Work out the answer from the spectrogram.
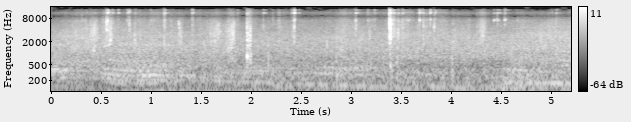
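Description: A car engine running with a steady low hum, with a few light clicks.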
